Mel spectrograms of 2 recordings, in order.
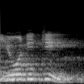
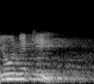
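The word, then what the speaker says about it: unity: रहा है य क्योंकि हम बोल रहे हैं यूनिटी क्या बोल रहे हैं यूनिटी तो इसका प्रोनंसिएशन कंसोनेंट साउंड से शुरू होने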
